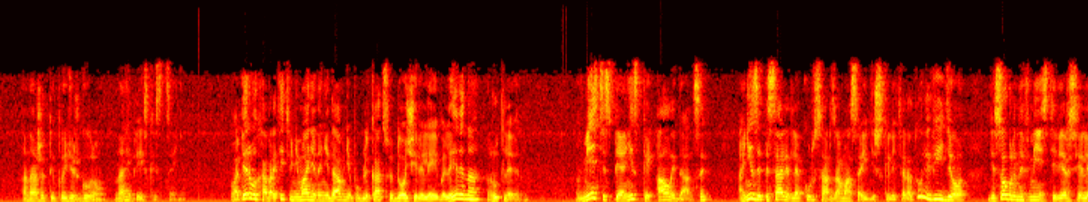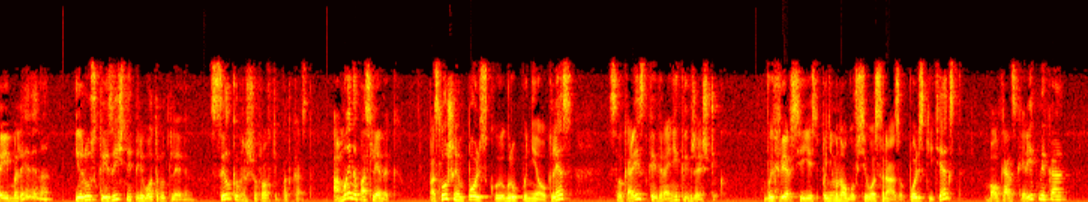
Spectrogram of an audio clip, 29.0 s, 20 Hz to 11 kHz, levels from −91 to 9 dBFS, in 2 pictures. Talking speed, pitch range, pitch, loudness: 145 wpm, 110-175 Hz, 145 Hz, -16 LUFS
